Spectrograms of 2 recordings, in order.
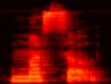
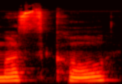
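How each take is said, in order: First: The c is silent after the s. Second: The c is pronounced as a k sound. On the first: The speaker calls it right. "it's silent here in muscle" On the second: The speaker calls it wrong. "we're not saying muscle"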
